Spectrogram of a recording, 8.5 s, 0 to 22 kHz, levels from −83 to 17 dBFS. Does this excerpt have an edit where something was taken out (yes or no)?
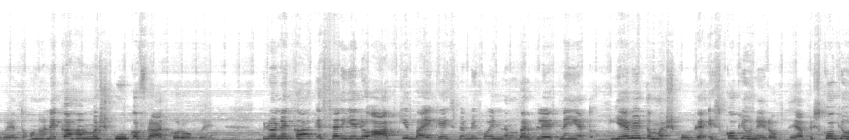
no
